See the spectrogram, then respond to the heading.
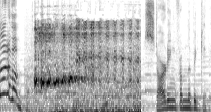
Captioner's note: laughing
